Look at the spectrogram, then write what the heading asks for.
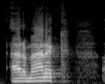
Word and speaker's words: Atamanuik: It's very difficult to pronounce his last name, but I want to say Atamanuik.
